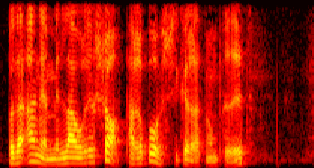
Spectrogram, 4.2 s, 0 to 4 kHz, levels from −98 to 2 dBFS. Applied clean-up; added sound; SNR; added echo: none; none; none; none.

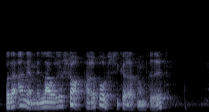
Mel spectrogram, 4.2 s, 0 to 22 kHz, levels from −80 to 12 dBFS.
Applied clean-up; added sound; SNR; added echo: none; none; none; reverberation time 0.5 s.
